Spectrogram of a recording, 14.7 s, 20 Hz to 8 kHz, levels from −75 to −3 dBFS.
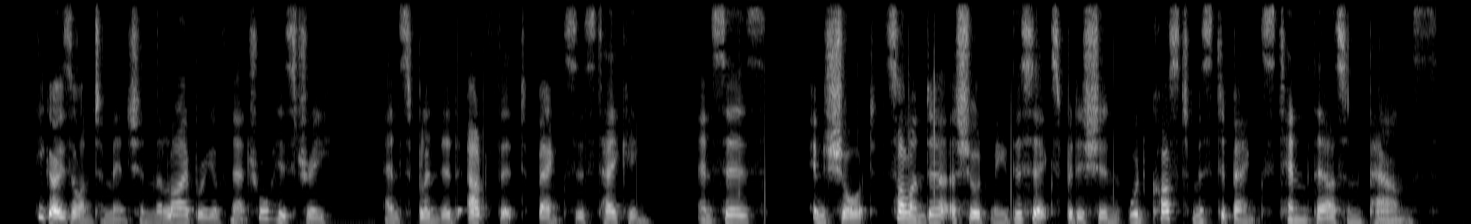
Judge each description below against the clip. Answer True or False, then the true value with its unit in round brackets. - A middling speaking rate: False (125 wpm)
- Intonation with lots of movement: True (5.7 semitones)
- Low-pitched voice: False (175 Hz)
